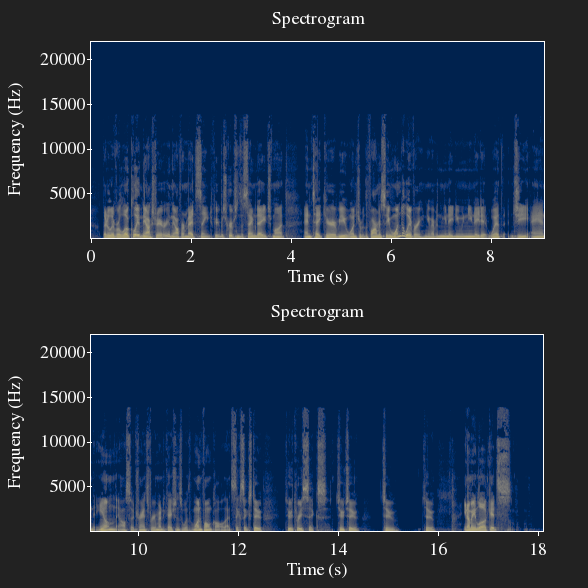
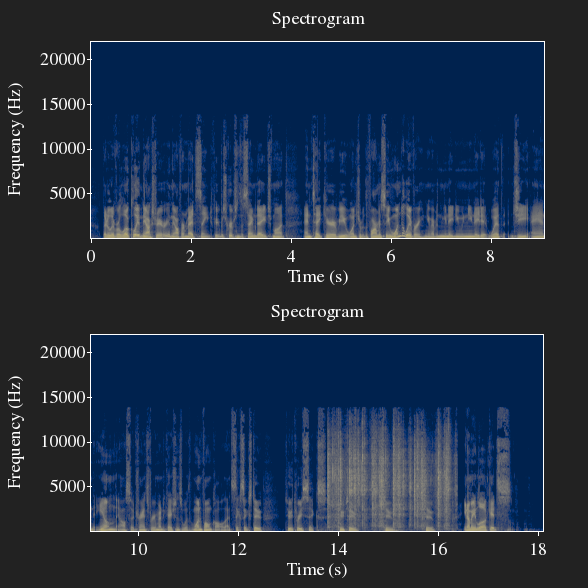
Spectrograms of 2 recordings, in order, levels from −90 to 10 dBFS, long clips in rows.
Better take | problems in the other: first | footsteps; loud; from 14 to 16 s; peak 1 dB above the speech

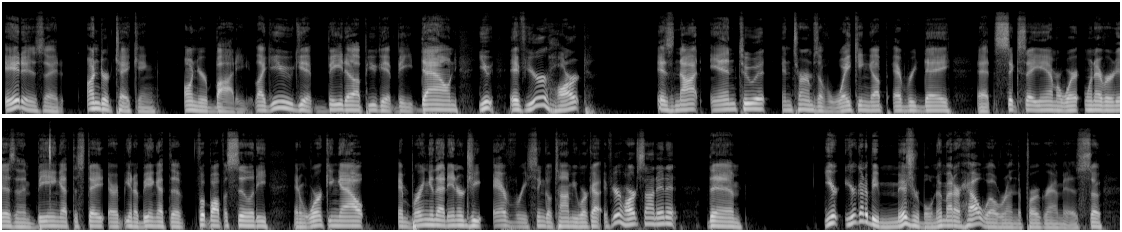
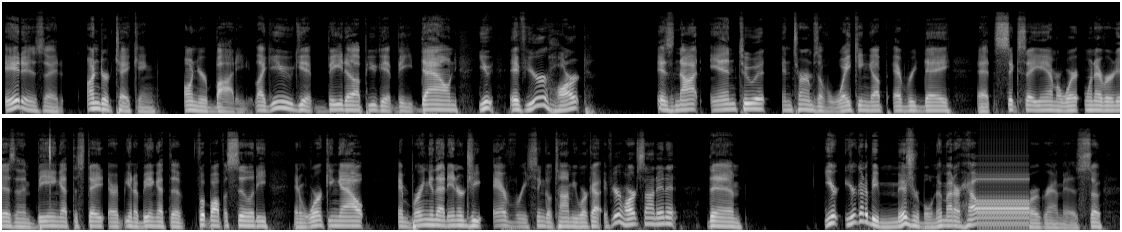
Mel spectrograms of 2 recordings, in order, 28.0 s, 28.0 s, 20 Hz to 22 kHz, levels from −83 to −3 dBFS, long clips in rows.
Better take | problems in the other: first | audio freezing; at 26 s for 0.5 s

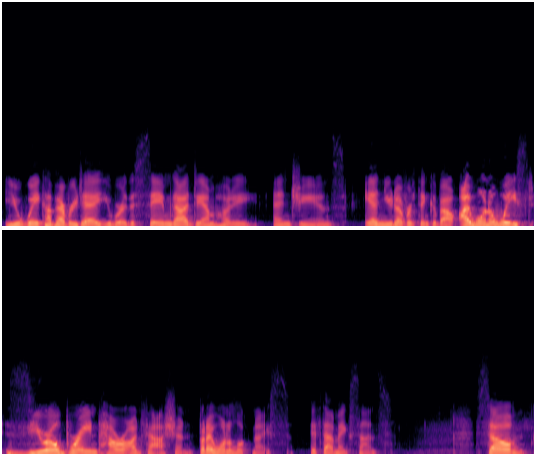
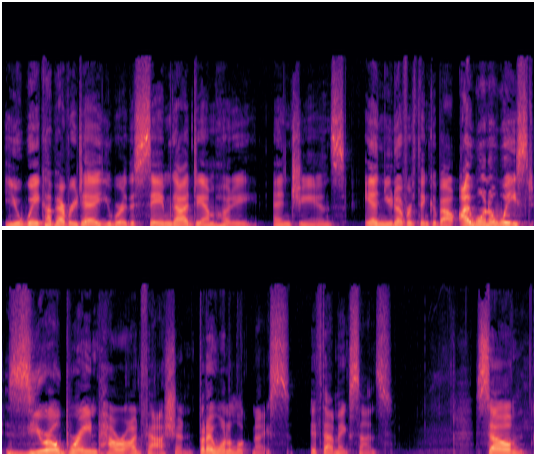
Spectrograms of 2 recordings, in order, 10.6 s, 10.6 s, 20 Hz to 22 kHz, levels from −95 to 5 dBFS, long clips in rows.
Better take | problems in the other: second | muffled; very; fading above 3 kHz

